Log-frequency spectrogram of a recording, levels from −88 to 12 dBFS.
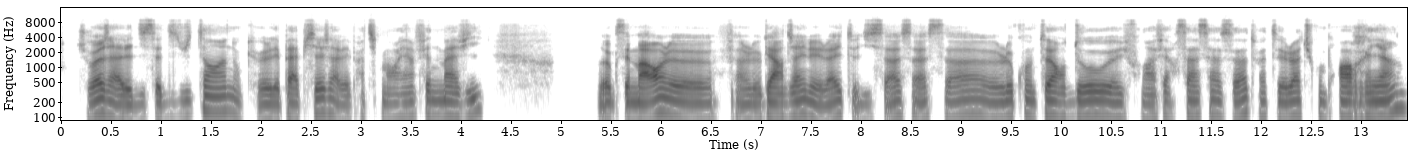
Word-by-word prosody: tu - - -11
vois, 115 +4 +6
j'avais 95 -4 +2
17-18 100 +5 -5
ans, 130 -1 +3
hein, 135 - -1
donc 115 -6 -9
heu, 95 0 0
les 95 0 0
papiers, 100 +5 +1
j'avais 95 -7 -3
pratiquement 95 +1 -6
rien 100 +1 -6
fait 115 +2 -4
de - - -6
ma 105 -1 +1
vie. 115 +7 -5 1.2
Donc 100 -1 -1
c'est 105 - 0
marrant 100 +4 +8
le 100 -5 +1
enfin 90 - -8
le 95 +1 -3
gardien, 100 +1 +3
il 115 - -2
est 95 -3 +1
là, 90 +3 +1
il 110 - -2
te - - -10
dit: 95 - -8
«Ça, 100 +2 -1
ça, 100 -1 -4
ça, 110 +3 -3
heu, 100 -2 -3
le 105 +2 0
compteur 110 -1 +1
d'eau, 110 +1 +1
heu, 100 -1 0
il - - -8
faudra 95 +1 -7
faire 105 0 -7
ça, 110 -1 -2
ça, 110 +1 -3
ça». 105 +3 -1
Toi, 105 -4 -10
tu 105 - -5
es - - +1
là, 105 +2 +3
tu - - -4
comprends 105 0 +3
rien. 105 +3 +1
105 Hz, 225 wpm, -29 LUFS, 95-110 Hz, 1.2 s, marrant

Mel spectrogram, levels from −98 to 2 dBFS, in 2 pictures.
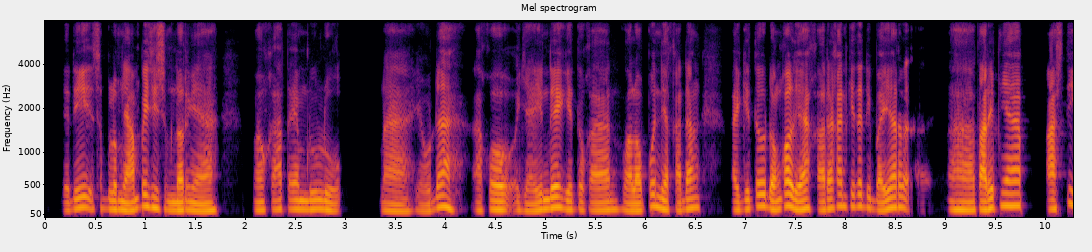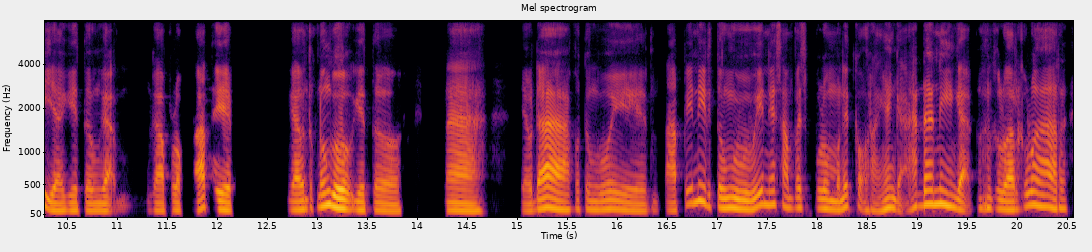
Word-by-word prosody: jadi 140 +6 -1
sebelum 130 -2 -2
nyampe 120 +10 +2
sih 155 - 0
sebenarnya 115 -1 +1 0.3
mau 115 +1 -4
ke 125 - -9
ATM 130 -1 -1
dulu, 125 -4 0 0.4
nah 100 -3 -4
ya 100 -2 -9
udah 155 +3 -1
aku 120 +2 0
iyain 110 +3 -1
deh 155 0 +4
gitu 120 -2 -3
kan, 115 +2 -2
walaupun 110 +9 0
ya 130 - +3
kadang 135 +6 -2 0.3
kayak 120 - -2
gitu 175 +5 +1
dongkol 170 +4 +4
ya, 130 +3 +3
karena 120 +4 0
kan 180 - +1
kita 170 - -2
dibayar, 140 +4 +1 0.5
eee, 120 -1 +1
tarifnya 150 +9 +3 0.3
pasti 135 +1 -1
ya 105 - 0
gitu, 110 -1 -3
gak 110 0 -1 0.4
gak 110 -1 -2
fluktuatif, 125 +2 0 0.6
gak 120 -1 +1
untuk - - -12
nunggu 175 -3 +8 0.2
gitu. 110 -4 -2 0.5
Nah, 105 -2 +1 0.4
ya 105 - -8
udah 135 0 +4
aku 130 - -10
tungguin, 120 -4 -2 0.2
tapi 200 - -4
nih 240 -9 +1
ditungguin 150 +4 +3
nih 200 - -1
sampai 150 -5 -4
10 140 -1 -4
menit 145 +8 -1
kok - - -7
orangnya 110 +7 -1 0.2
gak - - -13
ada 205 - +4
nih, 210 -2 +5
gak - - -1
kelu 145 +1 -5
keluar-keluar, 145 +6 +1
125 Hz, 175 wpm, -22 LUFS, 115-150 Hz, 0.6 s, nunggu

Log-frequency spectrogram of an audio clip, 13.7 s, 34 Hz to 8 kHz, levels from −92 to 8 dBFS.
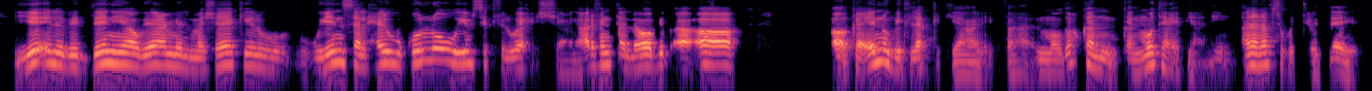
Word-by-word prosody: يقلِب 180 - +1
الدنيا 175 0 +2
وبيعمل 155 -2 +1
مشاكل 160 +5 -3
و 125 -4 -11
وينسى 165 +7 -2
الحلو 170 +4 -2
كُلّه 200 +6 -1
ويمسِك 185 -4 -1
في - - -20
الوِحش. 130 +1 -7
يعني - - -19
عارف 155 +1 -2
أنت 170 0 -4
اللي 140 - -1
هو 155 +1 +8
بيبقى 165 - -4 0.2
آه، 170 -1 +10
آه، - - -3 1.0
آه. - - +6
كإنّه 205 - +2
بيتلكِّك 125 -5 -6
يعني، 100 -2 -11
فالموضوع 110 +9 -10
كان 135 -8 -3
كان 115 -1 -11
مُتعب 160 +5 -3
يعني 120 -11 -23
أنا 165 +1 +4
نَفْسي 170 +1 -3
كنت - - -20
متضايق. 470 -7 -7
165 Hz, 140 wpm, -22 LUFS, 135-180 Hz, 1.0 s, آه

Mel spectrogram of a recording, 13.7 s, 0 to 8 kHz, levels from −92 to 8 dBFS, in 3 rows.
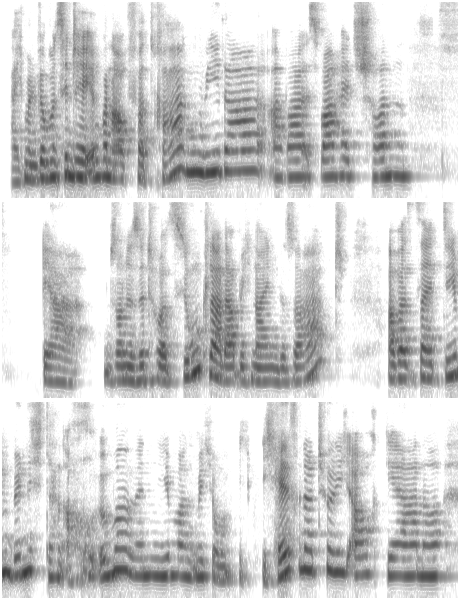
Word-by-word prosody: ich 160 - -12
meine, 190 0 -1
wir 205 - +4
haben 215 - +3
uns 215 +1 +2
hinter 225 -3 +6
irgendwann 225 +1 +3
auch 195 - +1
vertragen 275 - +1
wieder, 295 +2 +1
aber 220 +1 -2
es 220 - -10
war 225 +1 +1
halt 230 -1 -7
schon, 225 0 -3 0.9
ja, 165 -4 -5 0.3
so 180 +1 -5
'ne 180 -1 0
Situation 180 - +1
klar, 230 -8 +4
da 175 - +3
habe 175 0 -3
ich 175 - -13
Nein 170 -1 -4
gesagt. 175 - -7 0.4
Aber 200 +1 +1
seitdem 215 +6 +2
bin 255 +3 +5
ich 290 0 -1
dann 215 0 -4
auch 290 - -9
immer, 275 +6 +2
wenn 230 0 -1
jemand 230 -1 -1
mich 220 -2 -2
um 185 - -7
ich 225 -2 -18
ich - - -10
helfe 280 +6 +5
natürlich 295 -3 +2
auch 245 0 -3
gerne, 230 -1 -1
225 Hz, 185 wpm, -28 LUFS, 200-250 Hz, 0.9 s, hinter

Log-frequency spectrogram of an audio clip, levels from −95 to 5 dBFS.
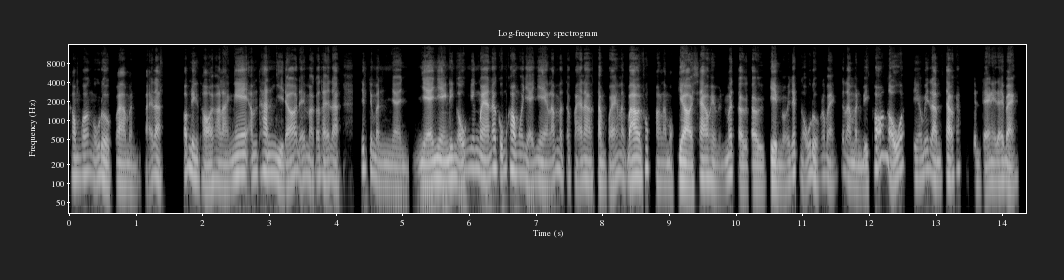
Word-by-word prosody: không 130 -1 -3
có 140 +1 0
ngủ 135 -2 -7
được, 115 -7 -1
và 105 -3 +2
mình 95 -3 -10
phải - - -8
là - - +1 0.3
bấm - - -1
điện 135 -7 0
thoại 100 -2 0
hoặc 115 - -2
là 100 -1 -2
nghe 140 +8 +3
âm 145 0 -5
thanh 145 -1 +1
gì 110 -5 -1
đó, 150 - +2
để 130 - -6
mà 130 - -5
có 130 - -5
thể 115 -2 -3
là 125 - -2 0.3
giúp 175 - -3
cho 160 - -5
mình, 100 -5 -6
ờ, 95 -1 -3 0.2
nhẹ 105 +1 +3
nhàng 120 -2 +3
đi 125 - +2
ngủ. 130 +5 -1
Nhưng 175 -1 -5
mà 125 -7 +6
nó 175 - +1
cũng 145 -3 -4
không 165 -3 +4
có 145 - -5
nhẹ 115 -7 -4
nhàng 110 -3 -2
lắm 155 - -3
mà 155 - -4
cần 115 -3 -13
phải 110 0 -2
là 115 -2 -1
tầm 105 -2 0
khoảng 100 +7 -2
là - - -7
30 125 +2 +8
phút 175 - -5
hoặc 110 - -5
là 105 - -7
1 100 -2 -8
giờ 105 -4 +8
sau 120 +4 +3
thì 110 - -3
mình 95 -1 -14
mới 145 - 0
từ 95 - 0
từ 100 -2 +1
chìm 105 -4 +3
vào 95 - -9
cái - - -6
giấc 150 +1 -4
ngủ 145 - -6
được 115 -6 -3
đó 135 - -10
bạn, 105 -5 -5
tức - - -14
là 120 - -1
mình 100 -3 -5
bị 95 - -4
khó - - +4
ngủ - - +3
á. 180 - 0
Thì 125 - -8
hông 120 - -7
biết 165 - -6
làm 115 -5 +2
sao - - +6
khắc 165 +6 -12 0.2
tình 105 - -11
trạng 95 - 0
này 105 0 -4
đây 110 +1 0
bạn? 100 -2 +2
115 Hz, 355 wpm, -27 LUFS, 105-135 Hz, 0.3 s, 30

